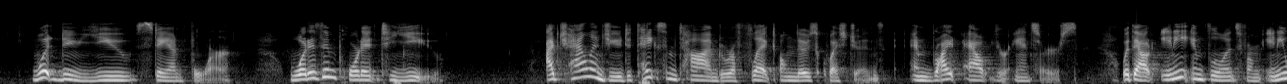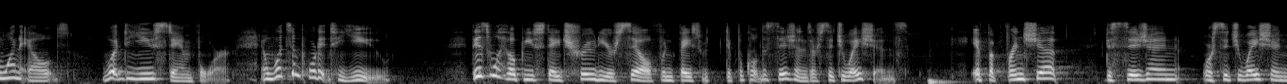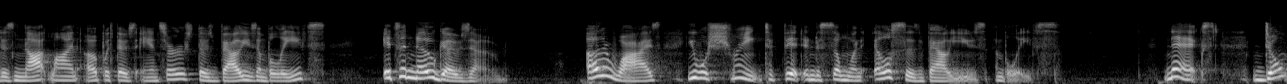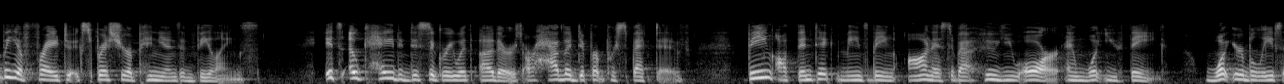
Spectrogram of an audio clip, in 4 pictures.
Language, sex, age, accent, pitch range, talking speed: English, female, 30-49, American, 185-245 Hz, 150 wpm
